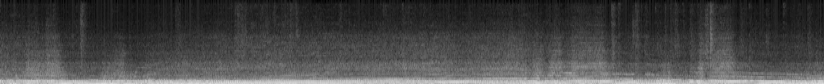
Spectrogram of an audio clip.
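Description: Rally car engine heard from inside the stripped cabin at speed, its revs climbing slowly under throttle and dropping back as the driver lifts, about a second in and twice more past the middle. Loud, constant engine and road noise throughout.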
